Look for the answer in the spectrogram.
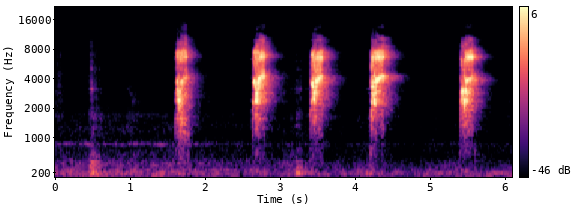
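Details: Desperate, loud screams of a pet green-cheeked conure at a window, set off by sounds, movements or other birds outside: five harsh, rasping, high shrieks, each under half a second, repeated about once a second in a quiet room.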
